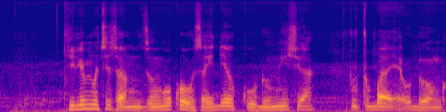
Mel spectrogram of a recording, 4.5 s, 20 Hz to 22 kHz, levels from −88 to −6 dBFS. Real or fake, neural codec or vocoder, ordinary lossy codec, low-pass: fake; codec, 44.1 kHz, 2.6 kbps, SNAC; none; none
